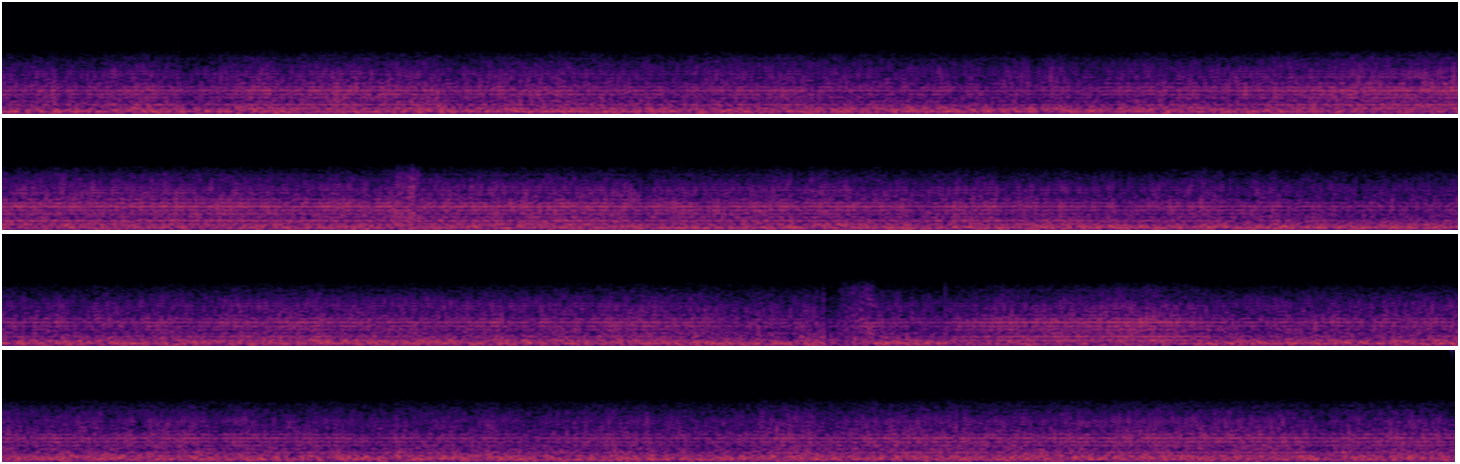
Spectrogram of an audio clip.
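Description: Autogyro in steady cruise flight: its engine and propeller drone evenly at a constant pitch, with a rush of air over the open cockpit. The sound dips briefly about two-thirds of the way through.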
